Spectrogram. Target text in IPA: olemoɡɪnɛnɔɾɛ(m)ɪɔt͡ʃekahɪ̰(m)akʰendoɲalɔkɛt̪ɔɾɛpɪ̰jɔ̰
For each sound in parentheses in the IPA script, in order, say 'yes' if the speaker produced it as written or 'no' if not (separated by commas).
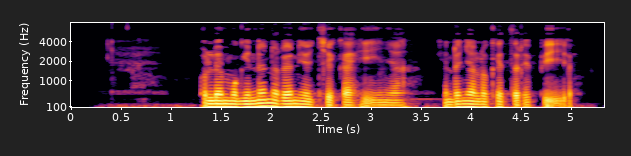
no, no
